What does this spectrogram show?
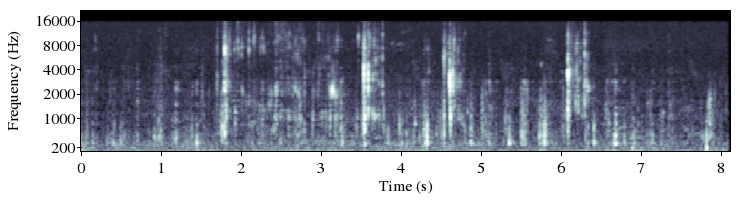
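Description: A person chewing a mouthful of food, giving irregular mouth clicks and smacks, a few each second.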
